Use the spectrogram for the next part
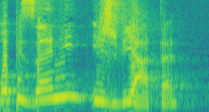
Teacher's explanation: E o W se pronuncia como W em alemão, ou seja, com som de V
